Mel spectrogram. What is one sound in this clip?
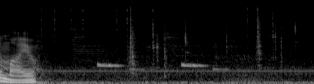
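A computer beeps in short tones.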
